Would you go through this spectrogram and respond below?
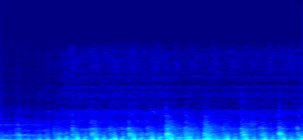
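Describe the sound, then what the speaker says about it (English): Twitch hype train alert effect: a steady chugging train rumble with rhythmic clickety-clack and steam-like hiss, moderately loud and continuous throughout, with no voices over it. "I don't know why a hype train triggered."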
